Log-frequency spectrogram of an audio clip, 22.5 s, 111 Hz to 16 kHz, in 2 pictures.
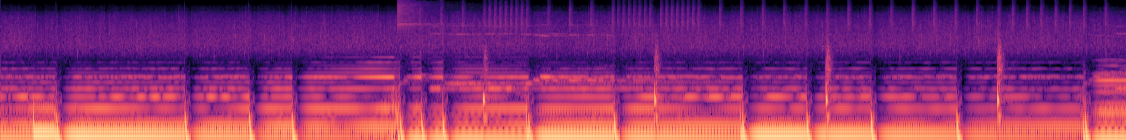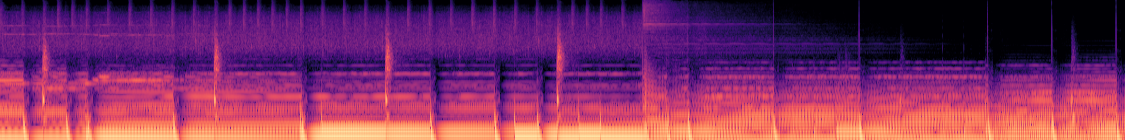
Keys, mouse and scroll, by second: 0.2 s, 3.3 click, 3.6-8.4 middle drag, 4.1 scroll down 1, 4.5 scroll up 1, 4.9 KP_Decimal, 5.4-6.3 scroll up 2, 6.3 s, 8.4 click, 8.7 g, 10.4 click, 11.0-11.3 scroll down 2, 11.3-13.2 middle drag, 12.2-12.5 scroll up 1, 13.2 click, 13.5 Tab, 14.0 click, 14.4 g, 15.0 click, 15.2 Tab, 15.6 click, 16.0 Tab, 16.4 click, 16.7 g, 17.5 Tab, 17.9 click, 18.0 scroll down 1, 18.2-21.9 middle drag, 18.8-19.3 scroll up 1, 21.9 click, 22.4 shift+d.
